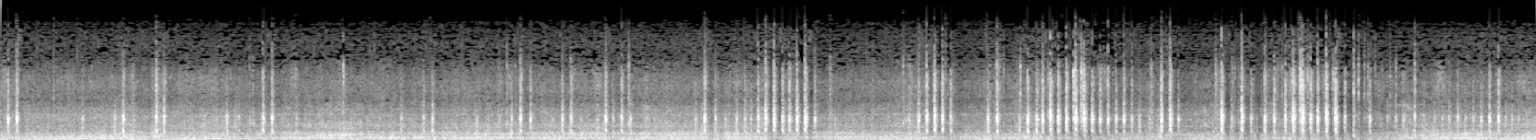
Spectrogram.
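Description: Street traffic with a steady engine hum, and a run of rapid sharp clicks from about nine to fourteen seconds in.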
